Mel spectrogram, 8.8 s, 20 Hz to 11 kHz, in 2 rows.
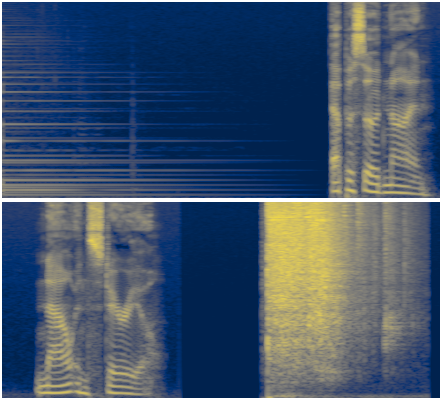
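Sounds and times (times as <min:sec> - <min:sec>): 
speech: 0:03.3 - 0:06.0
dinner plate smashing against a wall: 0:07.0 - 0:08.6
plate shards scattering: 0:07.0 - 0:08.6.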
